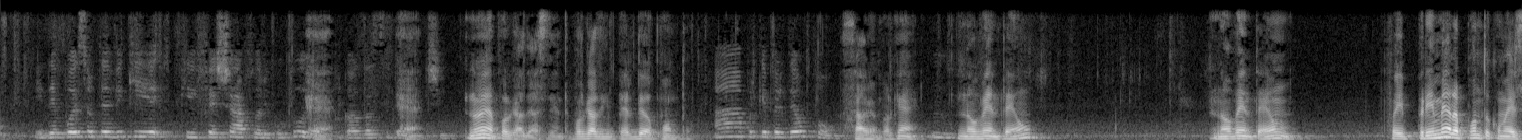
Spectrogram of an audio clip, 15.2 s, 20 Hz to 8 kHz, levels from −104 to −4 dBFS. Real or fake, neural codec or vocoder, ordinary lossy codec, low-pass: real; none; none; 7.2 kHz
